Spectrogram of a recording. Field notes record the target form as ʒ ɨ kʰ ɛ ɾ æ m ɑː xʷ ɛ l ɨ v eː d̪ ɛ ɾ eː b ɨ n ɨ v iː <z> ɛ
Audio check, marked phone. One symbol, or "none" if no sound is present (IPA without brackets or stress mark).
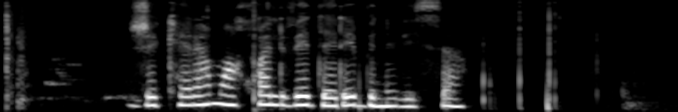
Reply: s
